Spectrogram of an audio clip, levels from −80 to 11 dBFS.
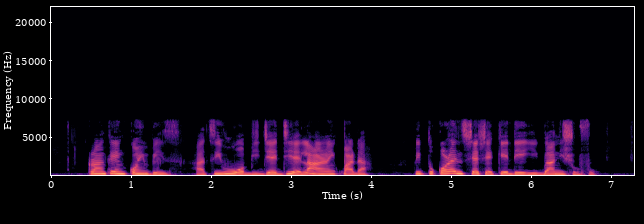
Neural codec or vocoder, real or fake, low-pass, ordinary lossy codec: none; real; 7.2 kHz; AAC, 64 kbps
